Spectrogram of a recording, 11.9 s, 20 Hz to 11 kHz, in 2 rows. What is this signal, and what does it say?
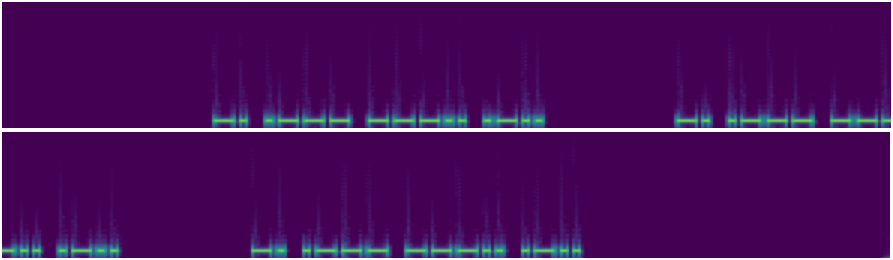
Morse code, heard as a keyed tone, about 28 wpm, 700 Hz. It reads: NJ8L NJ8L NJ8L
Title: USA Call Signs - 4 Characters - Repeated 3x - 28wpm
